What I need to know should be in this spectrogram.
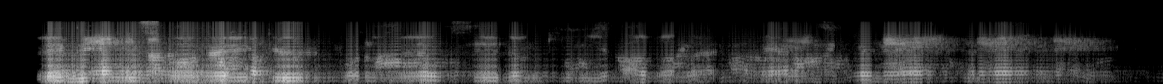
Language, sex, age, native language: Icelandic, male, 15, Icelandic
